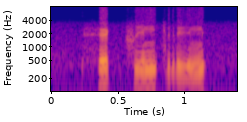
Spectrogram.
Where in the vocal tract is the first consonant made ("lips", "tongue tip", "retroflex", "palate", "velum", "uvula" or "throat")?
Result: throat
